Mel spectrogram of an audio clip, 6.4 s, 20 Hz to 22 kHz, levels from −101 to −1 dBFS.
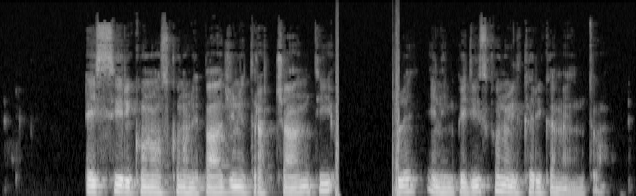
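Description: At 3.37 s the cable is pulled and plugged in. A pop, 0.58 s of near silence, 36 ms of 60 Hz mains buzz as the tip touches, then another pop.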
